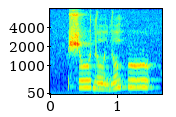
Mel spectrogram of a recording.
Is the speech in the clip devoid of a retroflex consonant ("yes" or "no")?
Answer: yes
